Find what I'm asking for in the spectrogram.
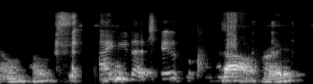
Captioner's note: laughs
